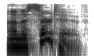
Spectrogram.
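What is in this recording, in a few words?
"unassertive", British English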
